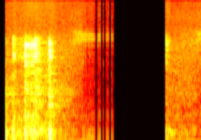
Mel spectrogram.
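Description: Near silence: faint room tone with a few very faint ticks in the first half second, broken by stretches of complete digital silence.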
